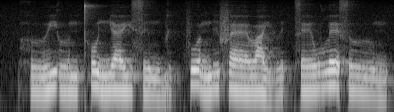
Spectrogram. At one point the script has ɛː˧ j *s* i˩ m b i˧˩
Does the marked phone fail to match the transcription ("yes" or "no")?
no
